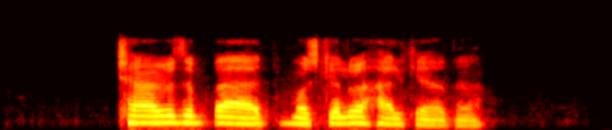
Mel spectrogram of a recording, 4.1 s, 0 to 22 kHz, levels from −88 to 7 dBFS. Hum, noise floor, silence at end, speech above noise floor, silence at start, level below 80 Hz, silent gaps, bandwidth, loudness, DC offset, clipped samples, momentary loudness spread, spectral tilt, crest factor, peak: none; -77 dBFS; 0.85 s; 60 dB; 0.8 s; -58 dBFS; none; 7.6 kHz; -17 LUFS; under 0.1%; under 0.1%; 11 LU; -6.5 dB/octave; 16 dB; -2 dBFS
